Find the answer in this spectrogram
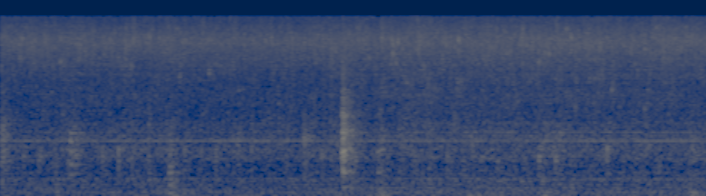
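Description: Flour-dredged chicken strips frying in oil in a covered skillet: a steady soft sizzle with small scattered pops, and one sharper pop a little over three seconds in.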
